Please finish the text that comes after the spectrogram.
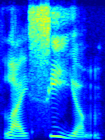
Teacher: if the stress is in the middle, the vowel is E,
